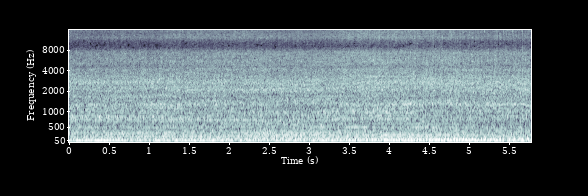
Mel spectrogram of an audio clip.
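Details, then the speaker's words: 1978 Chrysler Newport V8 after a fuel pump replacement and long storage, running off a temporary fuel supply: fast, light lifter chatter over a rough idle; the owner suspects old, thick oil. "lifter chatter. Huh? Better check the oil, I guess. Make sure. Got plenty in there. That's probably old and thick"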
